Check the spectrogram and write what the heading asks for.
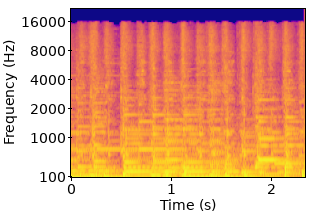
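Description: Instrumental passage of a samba recording: a pulsing bass line and pitched accompaniment over steady percussion, with no voice.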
